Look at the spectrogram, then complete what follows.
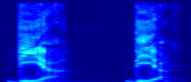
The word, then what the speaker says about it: día: Y un ejemplo de después de pausa sería decir simplemente día. Pronunciar la palabra de forma aislada. Día, día.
